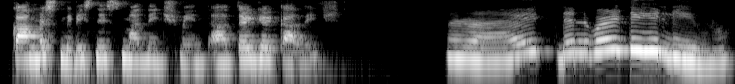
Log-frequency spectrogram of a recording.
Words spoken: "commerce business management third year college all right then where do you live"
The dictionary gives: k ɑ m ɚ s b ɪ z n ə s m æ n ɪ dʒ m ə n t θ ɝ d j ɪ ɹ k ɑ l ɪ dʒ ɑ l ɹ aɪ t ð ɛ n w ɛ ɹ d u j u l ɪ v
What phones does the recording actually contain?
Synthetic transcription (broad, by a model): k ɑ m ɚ s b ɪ s n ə s m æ n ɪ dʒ m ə n t t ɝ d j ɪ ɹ k ɑ l ɪ dʒ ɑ ɹ aɪ t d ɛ n w ɛ ɹ d u j u l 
